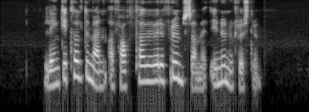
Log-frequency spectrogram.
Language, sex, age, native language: Icelandic, female, 30-39, Icelandic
